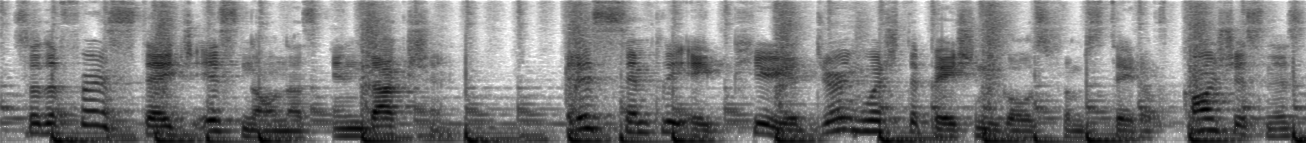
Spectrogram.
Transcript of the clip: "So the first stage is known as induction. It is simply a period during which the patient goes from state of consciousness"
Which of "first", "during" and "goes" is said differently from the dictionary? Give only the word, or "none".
none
